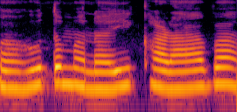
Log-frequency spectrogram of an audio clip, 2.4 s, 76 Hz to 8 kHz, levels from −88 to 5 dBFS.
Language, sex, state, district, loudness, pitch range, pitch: Bhojpuri, female, Uttar Pradesh, Gorakhpur, -15 LUFS, 210-240 Hz, 220 Hz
